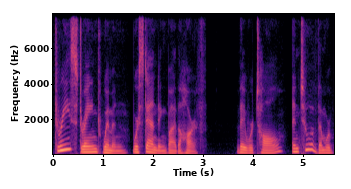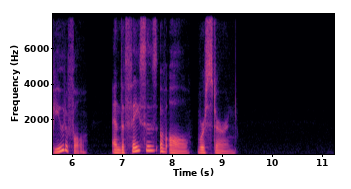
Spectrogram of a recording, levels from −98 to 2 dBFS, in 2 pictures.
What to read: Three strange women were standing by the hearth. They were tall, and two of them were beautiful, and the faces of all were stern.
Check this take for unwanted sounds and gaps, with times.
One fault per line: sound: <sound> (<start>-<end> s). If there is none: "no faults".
no faults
